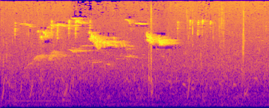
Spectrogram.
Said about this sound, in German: Entspanne dich und genieße das Plätschern des Sees und das Singen der Vögel.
